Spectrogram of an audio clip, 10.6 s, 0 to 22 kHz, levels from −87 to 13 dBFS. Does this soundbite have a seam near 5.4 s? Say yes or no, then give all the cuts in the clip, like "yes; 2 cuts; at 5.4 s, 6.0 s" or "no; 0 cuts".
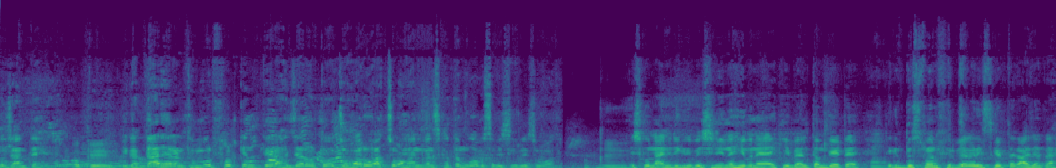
yes; 1 cut; at 5.4 s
